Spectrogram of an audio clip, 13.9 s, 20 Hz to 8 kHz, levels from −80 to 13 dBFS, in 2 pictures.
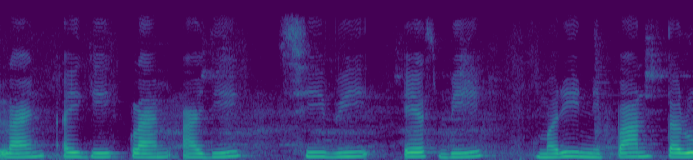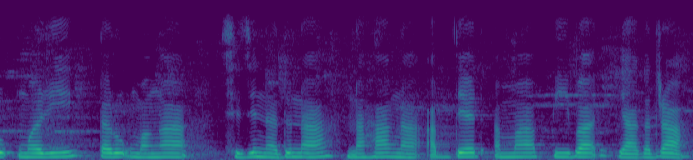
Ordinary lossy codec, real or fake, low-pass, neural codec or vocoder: none; real; 7.2 kHz; none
